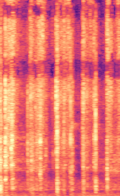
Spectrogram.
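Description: Oversized tarot cards shuffled sideways by small hands, a quick run of crisp papery riffles and taps at an uneven rhythm, close and fairly loud with no talking.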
